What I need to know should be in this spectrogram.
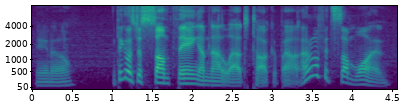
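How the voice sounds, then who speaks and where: A male podcast host talking off the cuff in a rambling, profane, opinionated monologue. His pitch bounces around with animated swings, and the voice is close and dry. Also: brisk, gravelly, no room sound. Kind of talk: casual livestream monologue.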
